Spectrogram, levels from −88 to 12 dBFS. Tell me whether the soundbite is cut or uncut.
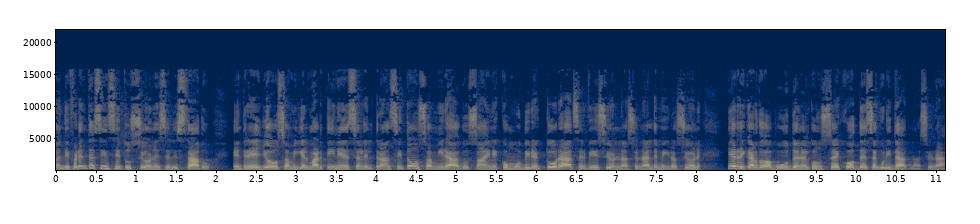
cut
